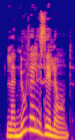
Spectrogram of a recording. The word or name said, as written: Nouvelle-Zelande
